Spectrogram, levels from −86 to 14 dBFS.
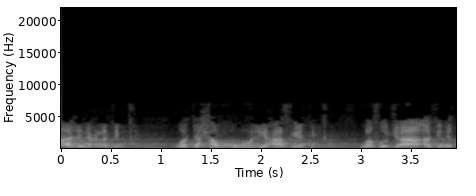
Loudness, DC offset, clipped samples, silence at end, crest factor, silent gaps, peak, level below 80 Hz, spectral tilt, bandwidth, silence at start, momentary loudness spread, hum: -27 LUFS; under 0.1%; under 0.1%; 0 s; 18 dB; none; -10 dBFS; -50 dBFS; -6 dB/octave; 7.2 kHz; 0 s; 18 LU; none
